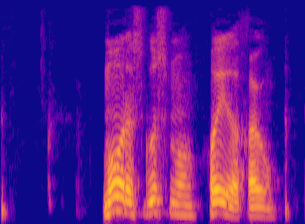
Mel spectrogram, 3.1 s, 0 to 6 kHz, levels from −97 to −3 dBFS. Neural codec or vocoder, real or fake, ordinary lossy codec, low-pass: none; real; MP3, 48 kbps; 5.4 kHz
